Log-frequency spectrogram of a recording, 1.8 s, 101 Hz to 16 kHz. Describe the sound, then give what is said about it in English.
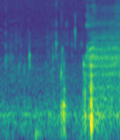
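Someone takes a quiet sip of an IPA beer of 6.7% alcohol: soft wet mouth noises, a brief slurp and a gulp near the end, with no talking. “Let's take another sip of this one.”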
